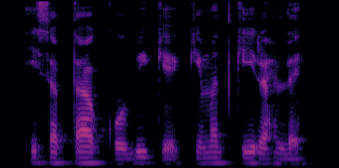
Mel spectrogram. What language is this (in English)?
Magahi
